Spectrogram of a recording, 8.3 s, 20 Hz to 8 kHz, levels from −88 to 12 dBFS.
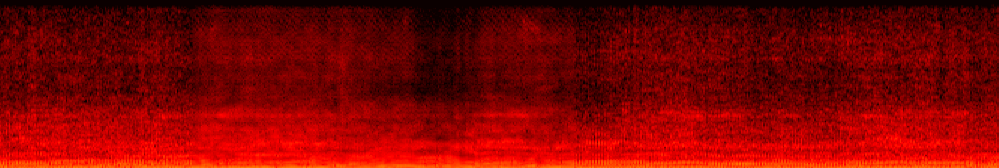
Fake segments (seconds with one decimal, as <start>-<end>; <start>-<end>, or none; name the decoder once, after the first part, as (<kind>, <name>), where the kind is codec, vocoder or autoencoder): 1.6-4.8 (vocoder, Vocos)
